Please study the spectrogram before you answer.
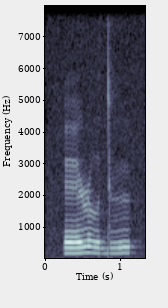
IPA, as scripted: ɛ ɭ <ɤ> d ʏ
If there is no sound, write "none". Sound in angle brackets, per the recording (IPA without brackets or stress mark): ɤ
